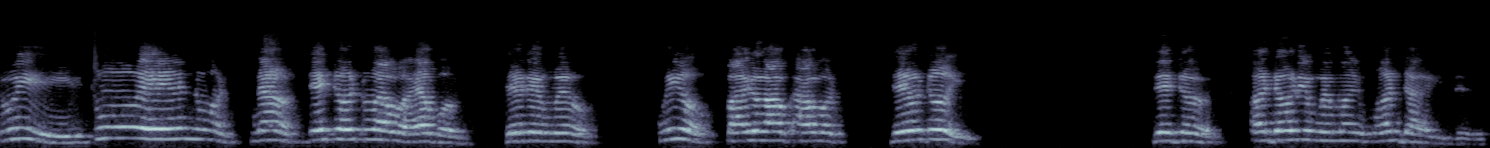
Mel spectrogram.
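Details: Adult with cerebral palsy, dysarthria (cerebral palsy); loud call-out during a live group workout.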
